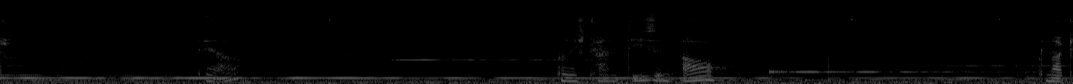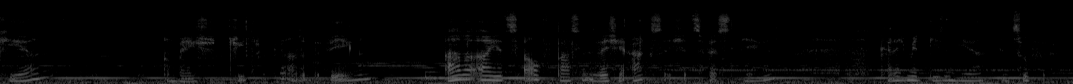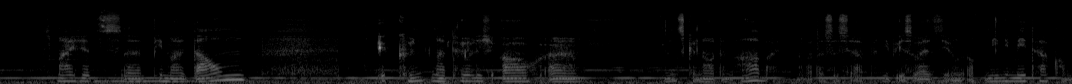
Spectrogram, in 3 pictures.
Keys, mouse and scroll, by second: 1.7-3.8 middle drag, 3.8-13.4 drag, 13.4 g, 20.9 x, 26.3 ctrl+d, 29.3-32.1 drag.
